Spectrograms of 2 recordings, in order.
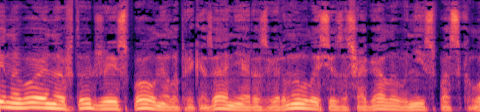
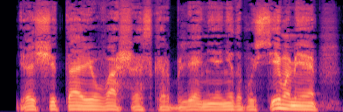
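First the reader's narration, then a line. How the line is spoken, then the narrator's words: Hissing. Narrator (Russian): прошипел Нага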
